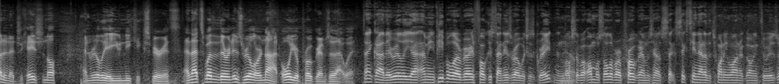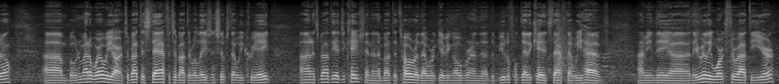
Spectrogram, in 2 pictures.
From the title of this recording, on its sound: Live from Gotta Getta Bagel in Woodmere, NY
